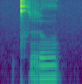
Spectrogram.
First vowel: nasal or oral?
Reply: oral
